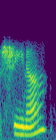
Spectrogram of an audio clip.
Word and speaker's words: Sheena: Uh, Sheena. – I... Sheena. Okay, like Sheena E.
